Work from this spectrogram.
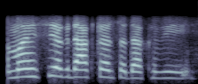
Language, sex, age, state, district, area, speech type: Maithili, female, 30-45, Bihar, Saharsa, rural, conversation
